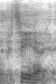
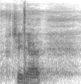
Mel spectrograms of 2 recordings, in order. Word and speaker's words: Pecini: Have I butchered it? No, I think, Elisa Pecini, yeah. Elisa Pecini, yes, Pecini.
